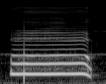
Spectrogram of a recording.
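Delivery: loud, high held scream. Real, not acted. Player panicking at the game, screaming. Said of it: "Don't know why I'm screaming".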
